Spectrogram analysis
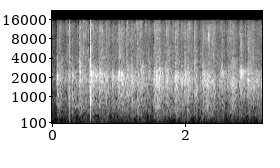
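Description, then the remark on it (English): An audience applauds steadily for the Lord during a sermon, a dense wash of many hands clapping together at moderate volume for a few seconds, with no one speaking over it. “I would just say, give the Lord a clap.”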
